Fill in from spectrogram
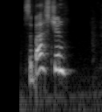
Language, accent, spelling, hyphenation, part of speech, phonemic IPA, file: English, UK, Sebastian, Se‧bas‧ti‧an, proper noun, /sɪˈbæsti.ən/, En-uk-sebastian.ogg
- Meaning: 1. A male given name from Latin or Ancient Greek 2. A town in the City of Greater Bendigo and the Shire of Loddon, central Victoria, Australia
